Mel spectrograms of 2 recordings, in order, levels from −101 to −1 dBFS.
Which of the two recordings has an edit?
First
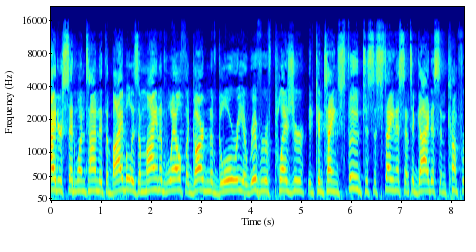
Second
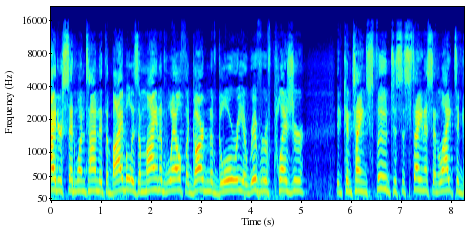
first; 2 cuts; at 5.1 s, 7.2 s

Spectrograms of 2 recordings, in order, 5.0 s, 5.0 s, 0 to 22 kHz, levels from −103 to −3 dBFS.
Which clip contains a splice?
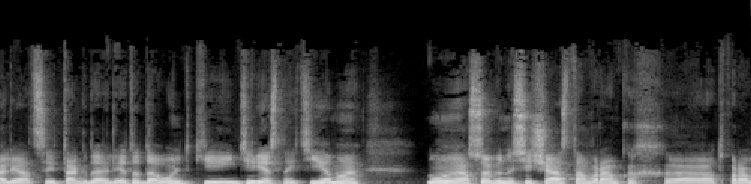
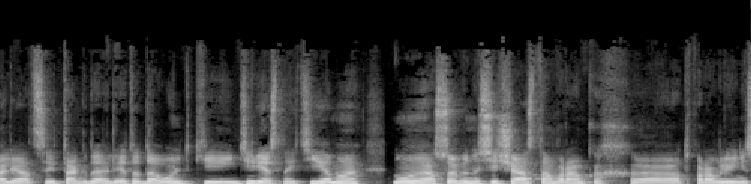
second; 1 cut; at 2.5 s

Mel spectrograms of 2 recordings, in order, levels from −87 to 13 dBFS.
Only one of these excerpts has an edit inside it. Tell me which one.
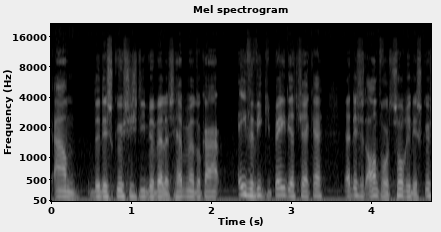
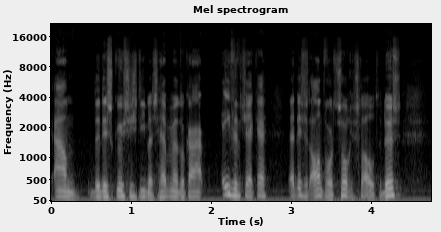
second; 3 cuts; at 1.2 s, 2.4 s, 3.7 s

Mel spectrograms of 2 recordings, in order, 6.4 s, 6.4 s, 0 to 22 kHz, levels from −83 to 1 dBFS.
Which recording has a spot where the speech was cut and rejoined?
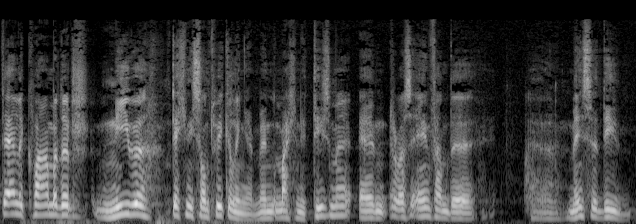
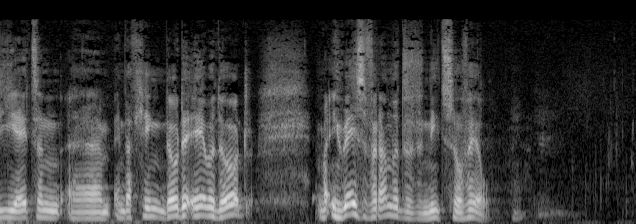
first; 2 cuts; at 2.8 s, 3.9 s

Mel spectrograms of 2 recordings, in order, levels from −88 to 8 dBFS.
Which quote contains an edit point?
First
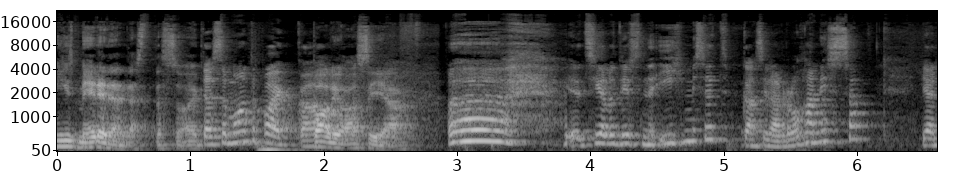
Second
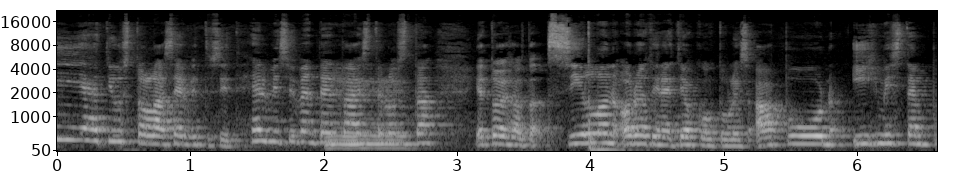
first; 4 cuts; at 1.1 s, 2.9 s, 3.8 s, 5.1 s

